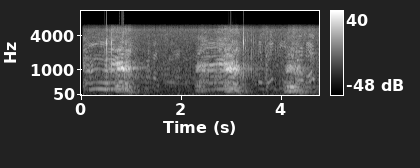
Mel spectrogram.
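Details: Alpha male lion at Calgary Zoo roaring at the crowd: three drawn-out, rough, moaning roars, each swelling and fading, spaced about one and a half to two seconds apart.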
